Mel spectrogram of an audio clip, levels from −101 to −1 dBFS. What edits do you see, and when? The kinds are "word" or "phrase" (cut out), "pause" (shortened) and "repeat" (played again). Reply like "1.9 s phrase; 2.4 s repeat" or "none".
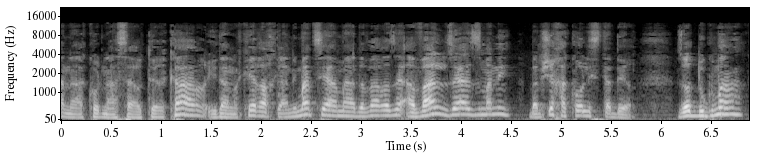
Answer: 2.1 s phrase; 4.6 s pause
